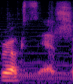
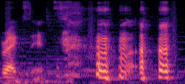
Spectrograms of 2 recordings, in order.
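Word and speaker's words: Bruxish: It's Bxish. It's not Brexit.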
